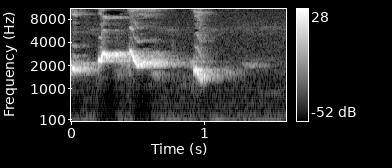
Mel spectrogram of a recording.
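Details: Short burst from a tame yellow-vented bulbul in full song: a rising whistle, a bright sustained note gliding down, then a lower slurred note, with a soft low hum beneath.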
